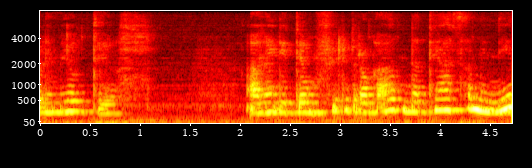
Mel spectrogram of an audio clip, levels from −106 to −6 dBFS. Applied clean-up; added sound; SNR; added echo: none; none; none; reverberation time 0.4 s.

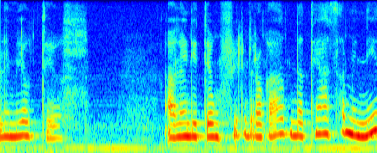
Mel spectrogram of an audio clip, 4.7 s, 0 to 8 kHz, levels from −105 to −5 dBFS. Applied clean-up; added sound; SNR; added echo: none; none; none; none.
